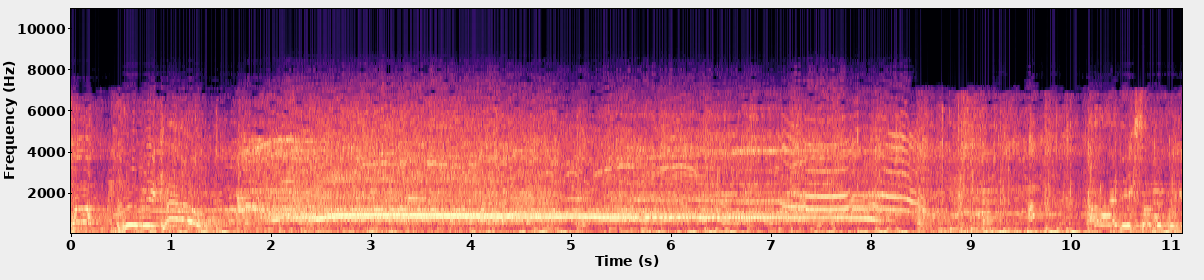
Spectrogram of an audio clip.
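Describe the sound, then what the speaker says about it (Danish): A festival crowd at Smukfest 2010 roars with loud, sustained cheering, whoops and whistles, dense and close throughout, rising after the opening seconds and swelling again near the end. "Jeg vil gerne have aftens største bifald."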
